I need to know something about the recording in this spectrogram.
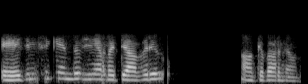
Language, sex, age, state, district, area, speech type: Malayalam, female, 18-30, Kerala, Kottayam, rural, conversation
